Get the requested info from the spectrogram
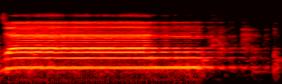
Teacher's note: जन नून का गुन्ना करके स्टॉप करेंगे आप। فَبِأَيِّ آلَاءِ رَبِّكُمَا تُكَذِّبَانِ كَأَنَّهُنَّ, यहाँ पर नून पर तजदीद आ गई तो यहाँ पर गुन्ना करेंगे, आवाज़ को नाक में रोक के रखेंगे।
